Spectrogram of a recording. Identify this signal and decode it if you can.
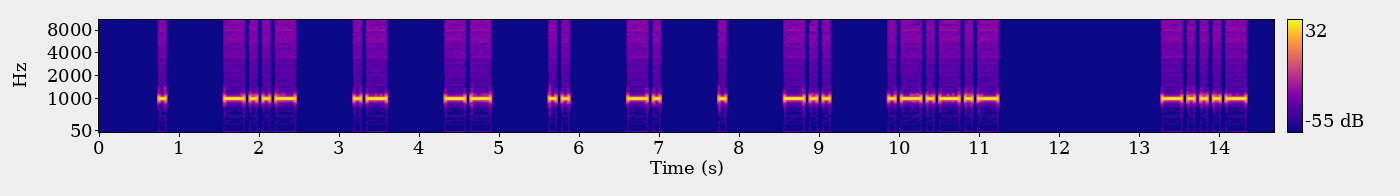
Morse code, heard as a keyed tone, about 15 wpm, spaced as for 8 wpm, 1000 Hz. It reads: EXAMINED. <BT>
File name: qotdfiles / 8wpm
